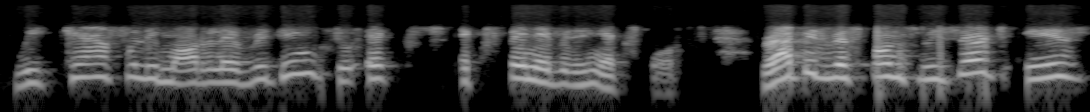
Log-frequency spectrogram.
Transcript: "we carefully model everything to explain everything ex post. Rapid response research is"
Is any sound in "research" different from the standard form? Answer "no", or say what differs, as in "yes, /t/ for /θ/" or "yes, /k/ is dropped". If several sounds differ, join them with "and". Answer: no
